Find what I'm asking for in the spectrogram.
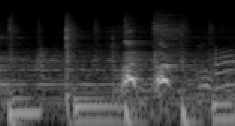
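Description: A pack of dogs at a spot where dogs are kept tied up barks and yips close by in quick repeated bursts, with a few higher whimpering yelps in between.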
